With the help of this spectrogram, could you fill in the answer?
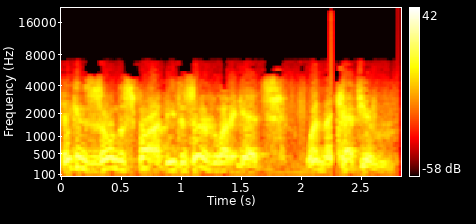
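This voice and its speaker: An actor playing an indignant, pompous government commissioner in a blustering vintage radio drama style. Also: male voice, a little high, sing-song, fast talker, vocal fry. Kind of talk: 1930s-40s radio drama acting. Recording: muffled, hissy vintage radio broadcast.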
